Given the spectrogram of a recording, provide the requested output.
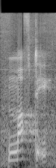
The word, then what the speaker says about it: Mufti: list is musty Mufti it should be pronounced as Mufti Mufti is an Indian brand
